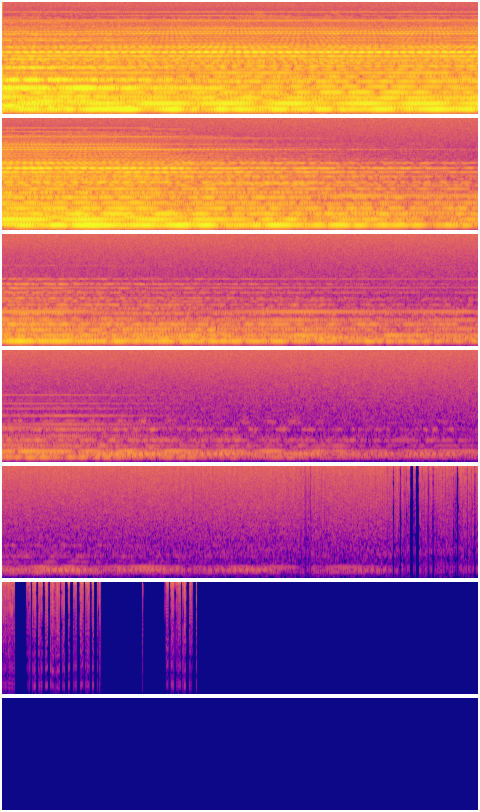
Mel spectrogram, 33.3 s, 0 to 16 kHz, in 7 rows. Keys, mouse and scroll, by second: 4.1 Escape, 4.2 Escape, 4.4 Escape, 5.0 a, 16.4 m, 29.0 b.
